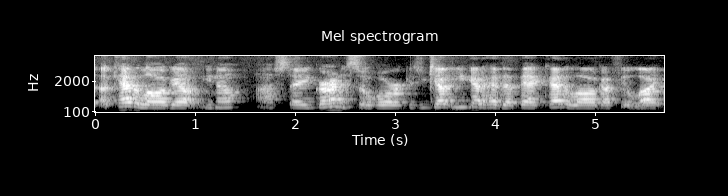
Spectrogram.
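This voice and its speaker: A man's voice: on the high side, level tone, a little fast, gravelly, pushed and bright, reverberant, far from the mic, low-quality recording. A man, a rapper, talking loosely in a casual interview, with a light voice and lots of fillers. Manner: loose, rambling, many fillers.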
